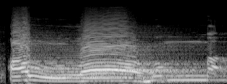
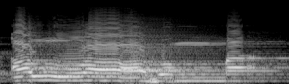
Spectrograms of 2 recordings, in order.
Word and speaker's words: আল্লাহুম্মা: আল্লাহুম্মা বলতে হবে। একটু কষ্ট করে হলেও বলেন আল্লাহুম্মা সাল্লি আলা মুহাম্মাদি ওহামহু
